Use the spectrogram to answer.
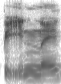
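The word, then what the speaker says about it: إنّ: kedua nah ini apa kalau Inna itu dengan membaca kasrh ya hamzahnya Kalau Anna itu membaca fathah hamzahnya dibacanya Anna Anna nah ini perbedaan Inna dan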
